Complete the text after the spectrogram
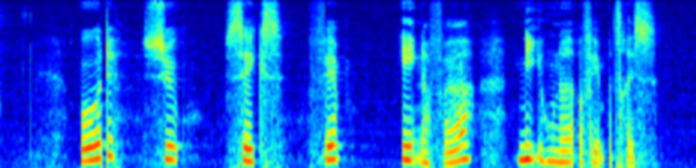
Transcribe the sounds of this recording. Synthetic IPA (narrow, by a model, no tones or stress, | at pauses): ɔ̽ːd̥ə | syʊ̰ | seɡ̥s | fem̰ | e̝ːnɒ̽fɶɐnḭːɦunɐð̞ˠɒ̽femɒ̽t͡sʰʁas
